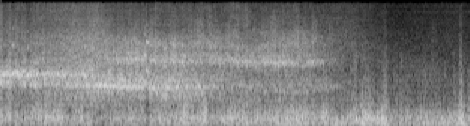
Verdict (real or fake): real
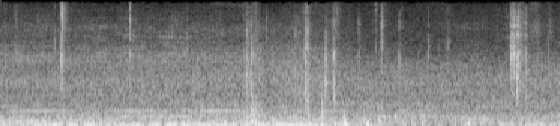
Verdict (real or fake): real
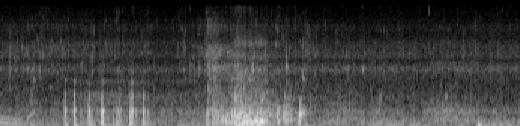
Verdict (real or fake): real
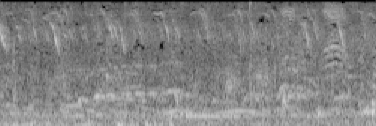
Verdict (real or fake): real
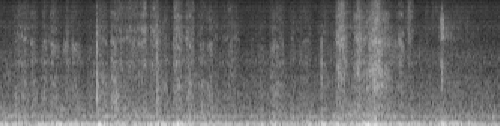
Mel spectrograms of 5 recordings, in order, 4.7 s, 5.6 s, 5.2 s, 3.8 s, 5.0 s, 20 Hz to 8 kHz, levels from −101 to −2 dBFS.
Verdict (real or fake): fake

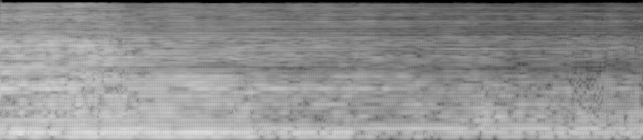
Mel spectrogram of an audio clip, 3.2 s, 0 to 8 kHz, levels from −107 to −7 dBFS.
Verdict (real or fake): fake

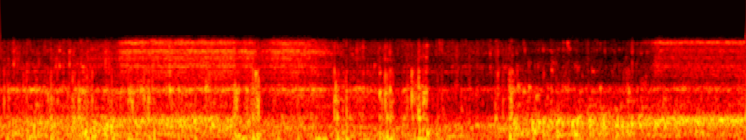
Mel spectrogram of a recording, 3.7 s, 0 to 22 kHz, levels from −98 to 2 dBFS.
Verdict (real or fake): real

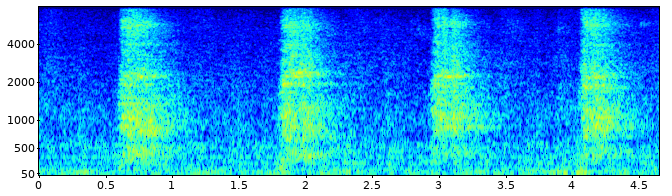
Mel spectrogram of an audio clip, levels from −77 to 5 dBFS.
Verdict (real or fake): real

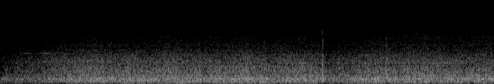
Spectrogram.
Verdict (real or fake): real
